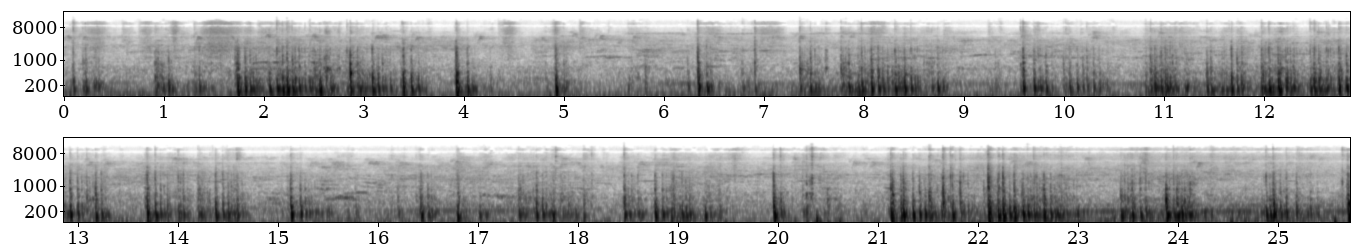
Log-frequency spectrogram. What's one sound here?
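A boy talks with animation close by.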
